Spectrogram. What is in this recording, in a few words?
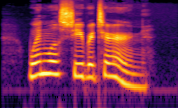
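"when will she return", English, female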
